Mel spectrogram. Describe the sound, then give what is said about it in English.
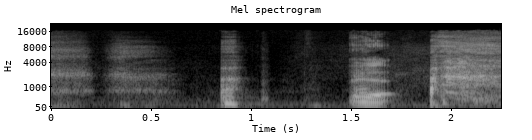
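A small child who has just crawled into the room breathes heavily, with a run of loud, breathy huffs and gasps, some slightly voiced, separated by brief pauses. “So my little one's just walked in the room. Well, crawled in the room. Hello. Say hello. That's a bit heavy breathing.”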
